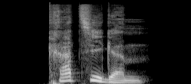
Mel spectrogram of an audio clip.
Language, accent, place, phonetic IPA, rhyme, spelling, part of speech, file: German, Germany, Berlin, [ˈkʁat͡sɪɡəm], -at͡sɪɡəm, kratzigem, adjective, De-kratzigem.ogg
- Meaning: strong dative masculine/neuter singular of kratzig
